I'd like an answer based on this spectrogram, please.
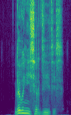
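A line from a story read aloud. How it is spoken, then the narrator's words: Gentle request. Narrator (Russian): мягко попросил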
